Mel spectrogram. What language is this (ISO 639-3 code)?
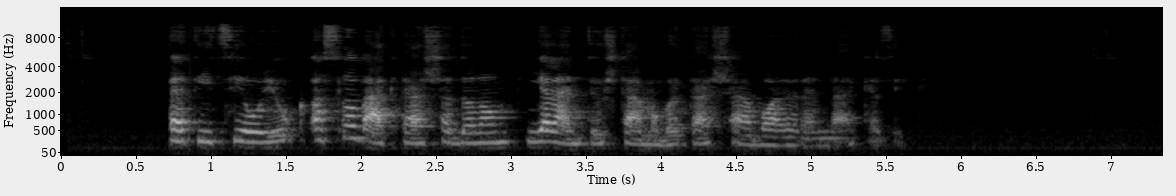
hun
